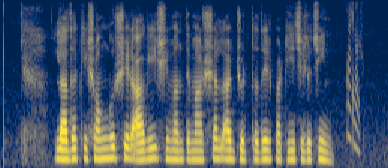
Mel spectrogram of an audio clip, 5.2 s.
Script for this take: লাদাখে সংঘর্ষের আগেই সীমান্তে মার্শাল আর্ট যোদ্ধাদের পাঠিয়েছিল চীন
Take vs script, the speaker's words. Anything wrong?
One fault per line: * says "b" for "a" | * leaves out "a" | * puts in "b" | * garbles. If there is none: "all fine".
all fine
